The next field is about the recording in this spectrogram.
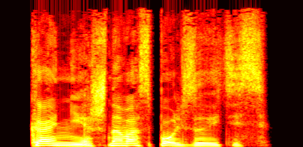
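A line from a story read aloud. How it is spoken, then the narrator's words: Growled. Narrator (Russian): прорычала я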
